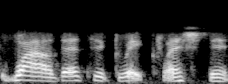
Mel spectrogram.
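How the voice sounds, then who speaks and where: The woman's voice sits at a medium pitch. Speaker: podcast guest. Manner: speaks slowly.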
